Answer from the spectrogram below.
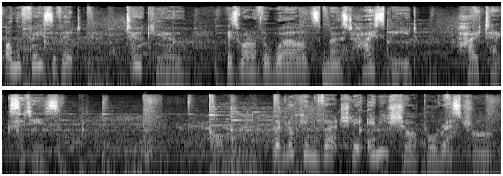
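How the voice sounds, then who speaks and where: A woman with a fairly low voice presents a nature documentary in a scripted, dramatic style. Music plays clearly behind her narration. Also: expressive, measured pace.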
